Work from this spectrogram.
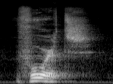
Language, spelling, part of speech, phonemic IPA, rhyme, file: Dutch, voorts, adverb, /voːrts/, -oːrts, Nl-voorts.ogg
- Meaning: furthermore, besides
